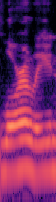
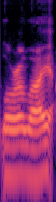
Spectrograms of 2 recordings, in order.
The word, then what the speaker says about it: Lorilei: It's Lorilei, not Lorelei.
